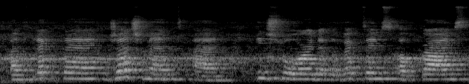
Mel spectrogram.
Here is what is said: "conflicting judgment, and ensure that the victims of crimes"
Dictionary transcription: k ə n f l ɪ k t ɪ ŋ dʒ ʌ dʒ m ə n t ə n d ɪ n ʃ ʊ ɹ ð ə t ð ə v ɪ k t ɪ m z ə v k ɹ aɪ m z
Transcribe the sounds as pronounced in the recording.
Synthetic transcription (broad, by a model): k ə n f l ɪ k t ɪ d dʒ ʌ dʒ m ə n t ə n d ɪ n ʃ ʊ ɹ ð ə t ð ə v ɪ k t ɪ m s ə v k ɹ aɪ m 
